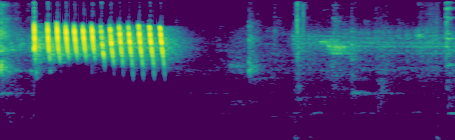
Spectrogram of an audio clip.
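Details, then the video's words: High, rattling ngebren song of a bar-winged prinia, played to stimulate lazy and untrained birds: one quick burst of roughly fourteen shrill, buzzy pulses, followed by softer scattered chirps and faint background sounds. "Ciblek Ngebren Cocok Untuk Pancingan Ciblek Bahan dan Ciblek Malas Bunyi"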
